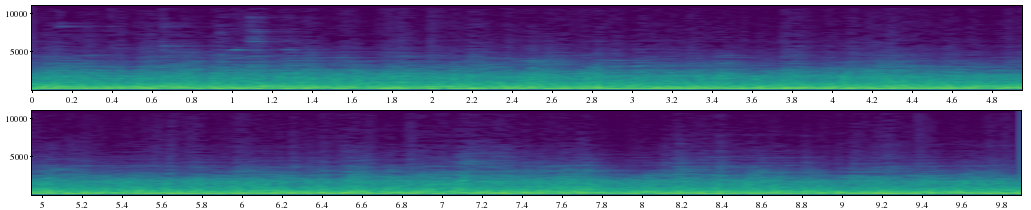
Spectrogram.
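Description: Express passenger train running at speed through a rock tunnel, heard from an open coach door: a steady, loud rumble of wheels on rail with a continuous low hum, closed in by the tunnel walls.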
